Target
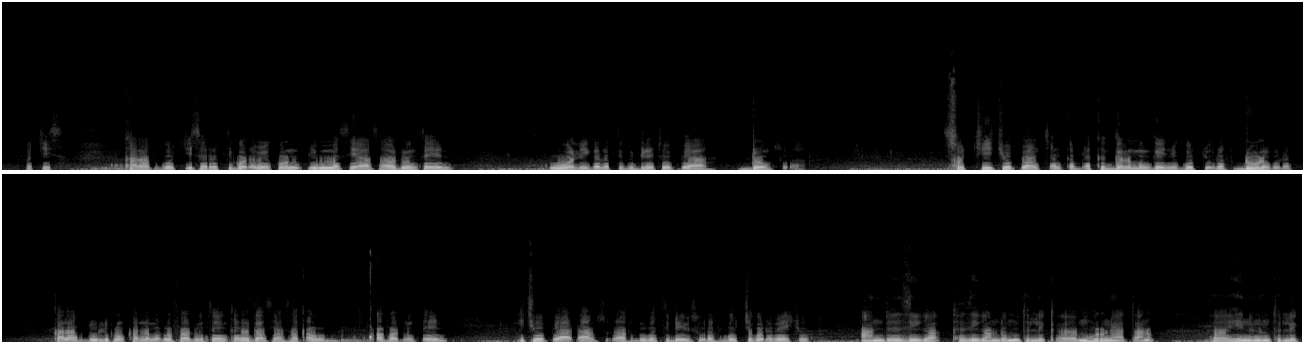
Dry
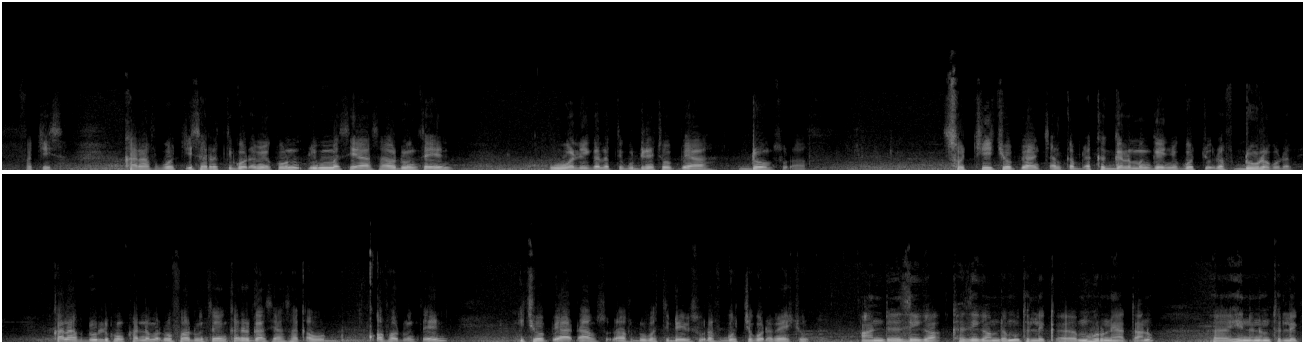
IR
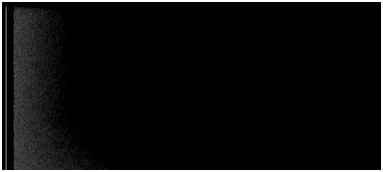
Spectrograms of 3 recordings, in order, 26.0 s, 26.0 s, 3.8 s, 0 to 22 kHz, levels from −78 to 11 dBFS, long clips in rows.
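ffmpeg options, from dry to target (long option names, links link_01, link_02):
-af "afwtdn=0.0316,volume=6dB"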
